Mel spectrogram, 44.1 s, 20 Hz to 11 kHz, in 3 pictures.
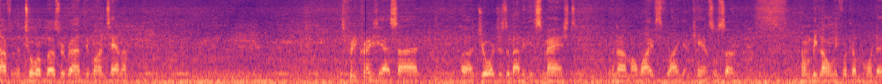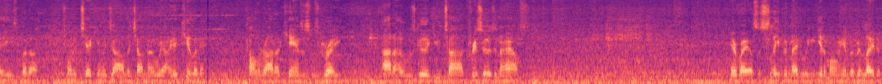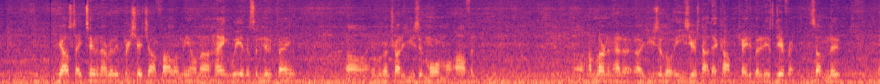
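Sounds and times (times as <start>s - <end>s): bus driving rumble from inside: 0.0s - 44.0s.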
